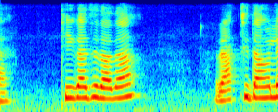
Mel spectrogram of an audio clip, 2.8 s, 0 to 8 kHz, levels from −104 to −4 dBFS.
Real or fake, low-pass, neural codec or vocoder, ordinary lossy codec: real; 7.2 kHz; none; none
